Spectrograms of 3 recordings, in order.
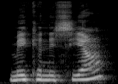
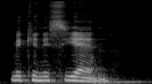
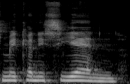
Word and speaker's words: mécanicienne: Mécanicienne. Now, that's a mechanic, okay? You could be a female mechanic. In which case, it's mécanicienne. So, again, the pronunciation is different. It's got an e at the end.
